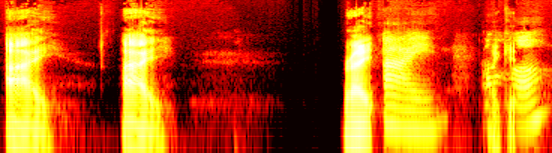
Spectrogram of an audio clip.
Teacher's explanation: you're starting with kind of an ah ah sound and then you're going to the e e so I'm saying IE but when I say that fast I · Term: moving vowels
